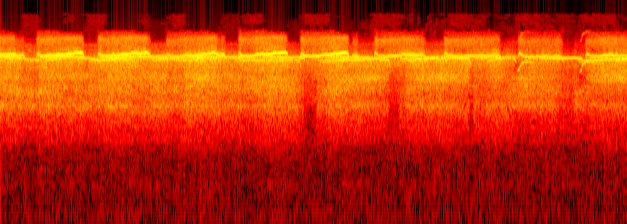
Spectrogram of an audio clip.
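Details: Swiftlet sounds used to coax edible-nest swiftlets into building nests at a chosen spot: an almost unbroken wash of high, sizzling twitters carrying steady whistle-like tones, with only brief breaks.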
